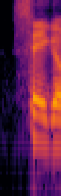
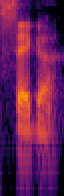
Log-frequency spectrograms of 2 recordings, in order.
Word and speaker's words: Sega: sure you are um sega by the way is the more american way to say it but it's sega that's right okay i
